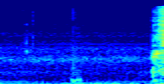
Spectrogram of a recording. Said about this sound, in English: Bless you.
